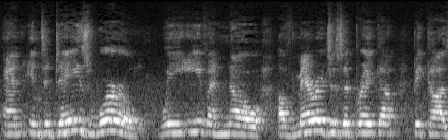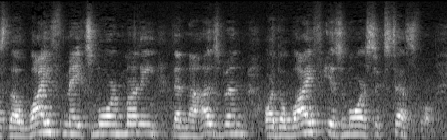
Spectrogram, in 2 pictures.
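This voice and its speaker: A woman offering a deliberate spoken critique of a play in a group discussion. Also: medium pitch, darkish tone. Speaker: audience member giving feedback on a play. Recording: echoey room with faint noise.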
